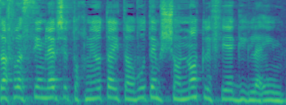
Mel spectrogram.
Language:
Hebrew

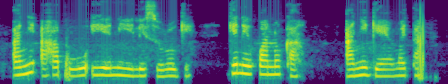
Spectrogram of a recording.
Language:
Igbo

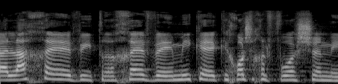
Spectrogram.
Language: Hebrew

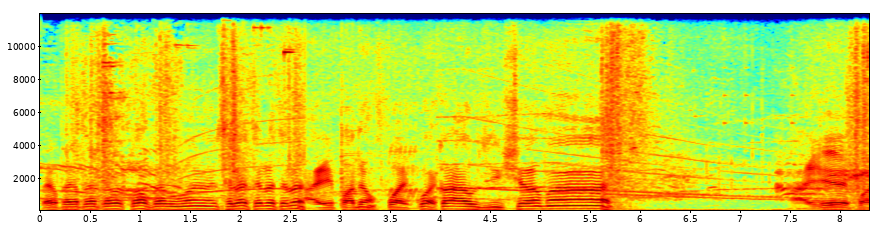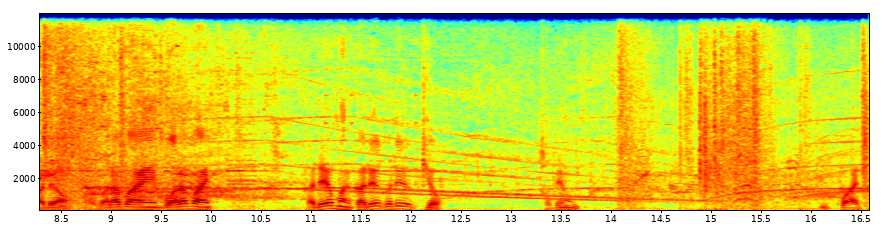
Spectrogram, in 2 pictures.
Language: Portuguese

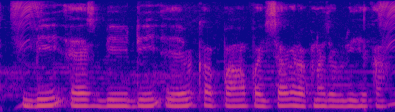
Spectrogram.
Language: Chhattisgarhi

